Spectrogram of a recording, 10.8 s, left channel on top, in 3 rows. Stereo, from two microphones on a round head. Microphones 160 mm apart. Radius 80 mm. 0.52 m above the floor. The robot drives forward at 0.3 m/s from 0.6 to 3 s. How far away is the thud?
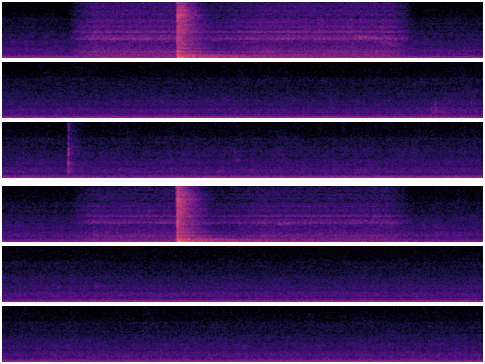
About 1.4 m.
